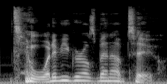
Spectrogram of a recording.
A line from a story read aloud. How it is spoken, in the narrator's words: Becky's dad had then started to laugh and then said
